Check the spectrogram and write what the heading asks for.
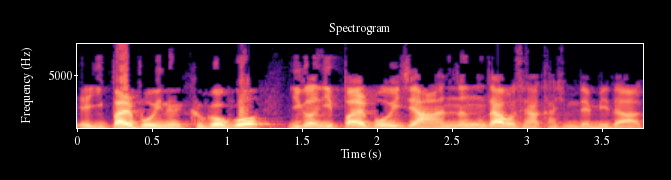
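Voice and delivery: ordinary talk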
